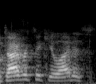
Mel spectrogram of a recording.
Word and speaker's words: diverticulitis: type of cancer yeah it does sound like diverticulitis you're all oh you you said it right obviously my friend here has an education oh diverticulitis oh is that what he said yes diverticulitis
